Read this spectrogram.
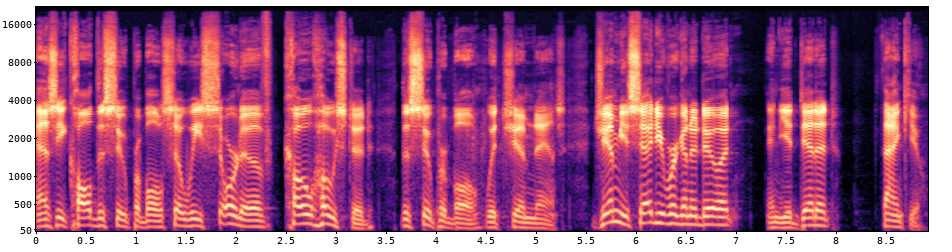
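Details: Adult male speaker; normal voice.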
